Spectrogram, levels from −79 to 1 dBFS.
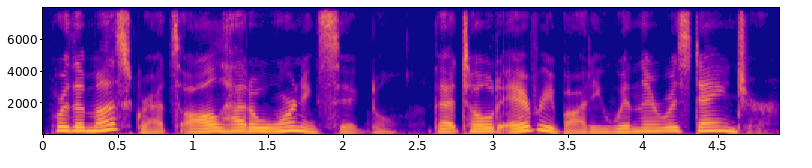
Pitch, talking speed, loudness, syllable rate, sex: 200 Hz, 185 wpm, -16 LUFS, 5.2 syllables/s, female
